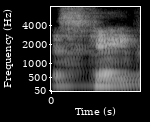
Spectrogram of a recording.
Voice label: "escape", robot vox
